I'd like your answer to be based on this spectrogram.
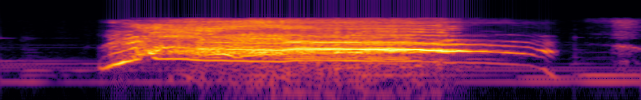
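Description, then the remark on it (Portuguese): A person at the open door of a pigsty lets out one loud, sustained scream lasting about two seconds. It starts abruptly, holds strong, then trails off with a falling pitch. No talking is heard around it. “Aí eu cheguei, eu fui, pulei o chiqueiro, entrei de onde estavam os porcos dormindo, abri a porta do chiqueiro e cheguei e deu um grito.”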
